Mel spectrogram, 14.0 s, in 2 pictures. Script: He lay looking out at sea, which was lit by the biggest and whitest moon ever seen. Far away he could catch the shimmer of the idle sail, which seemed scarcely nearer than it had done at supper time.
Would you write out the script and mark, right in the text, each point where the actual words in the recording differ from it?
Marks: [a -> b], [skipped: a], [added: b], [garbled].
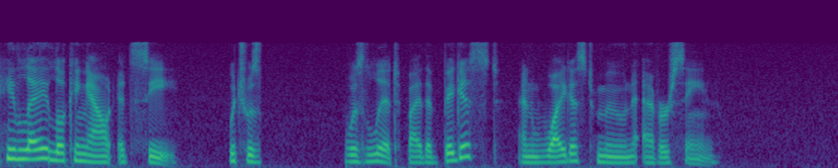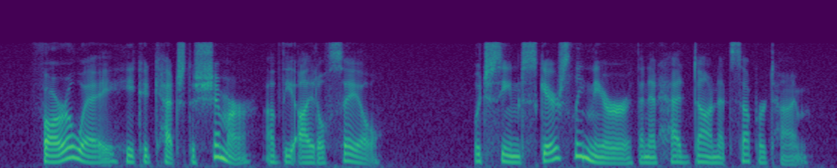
He lay looking out at sea, which was [added: was] lit by the biggest and whitest moon ever seen. Far away he could catch the shimmer of the idle sail, which seemed scarcely nearer than it had done at supper time.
